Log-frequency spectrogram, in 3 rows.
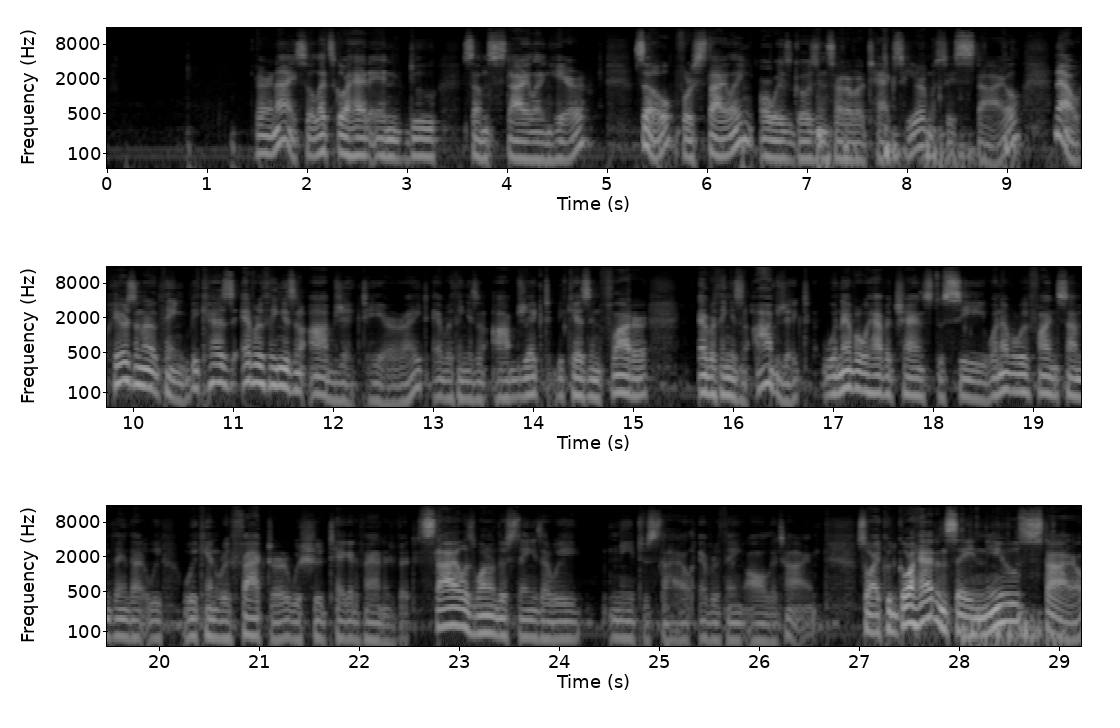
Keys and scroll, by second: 9.0 Return.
